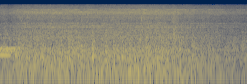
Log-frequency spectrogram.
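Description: A steam locomotive runs through a tunnel with a steady hiss and rushing rumble, faint rhythmic rail clatter underneath, the sound slowly fading away near the end.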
